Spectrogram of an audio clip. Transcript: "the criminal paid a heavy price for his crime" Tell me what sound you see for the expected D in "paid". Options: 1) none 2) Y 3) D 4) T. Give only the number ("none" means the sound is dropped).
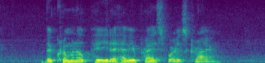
3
